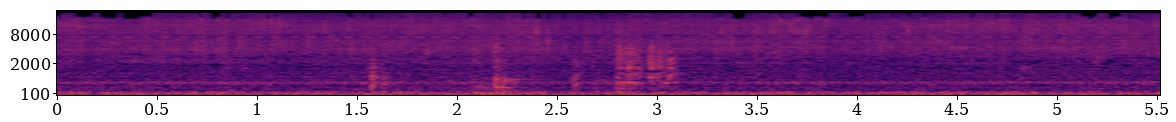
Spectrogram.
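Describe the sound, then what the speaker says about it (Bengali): Ground turmeric, coriander, cumin and chilli powder fry in oil in a pan with a continuous close sizzle, broken by a few short scraping stirs of a spatula partway through; nobody speaks. "মশলাটাকে ভালো করে ভেজে নেব।"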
